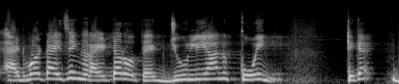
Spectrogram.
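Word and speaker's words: Julian Koenig: नाव दिलं होतं तर हे ऍडव्हर्टायझिंग रायटर होते जुलियन कोइंग ठीक आहे जुलियन कोनिक ठीक आहे प्रोनन्सिएशन बघून घ्या जुलियन कोनिक यांनी याला पहिले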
